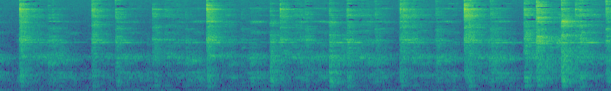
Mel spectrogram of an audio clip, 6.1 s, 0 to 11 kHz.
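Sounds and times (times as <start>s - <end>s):
spoon stirring coffee in a cup: 0.0s - 6.1s.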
